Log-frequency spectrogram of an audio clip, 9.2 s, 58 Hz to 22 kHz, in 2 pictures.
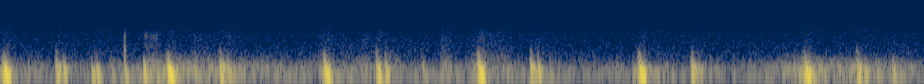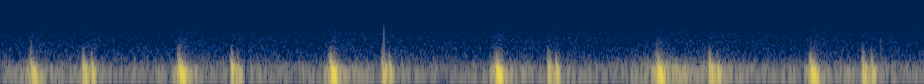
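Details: Steady heartbeat with clear paired lub-dub sounds at about 70 beats a minute, recorded from a girlfriend; normal heartbeat.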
